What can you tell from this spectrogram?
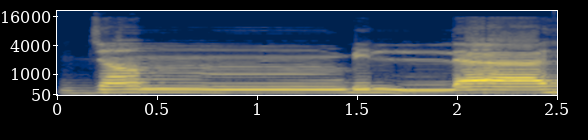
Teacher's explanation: یہاں پر بہت سے لوگ لفظ اللہ کو موٹا پڑھتے ہیں، لفظ اللہ سے پہلے دیکھیں با کے نیچے زیر ہے تو لفظ اللہ کو آپ نے باریک کر کے پڑھنا ہے۔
